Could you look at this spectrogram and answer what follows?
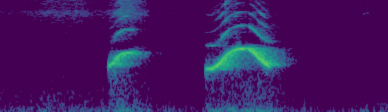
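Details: Pet cockatiel giving two whistles: a short rising note followed by a longer arched whistle that climbs and falls.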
